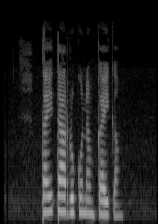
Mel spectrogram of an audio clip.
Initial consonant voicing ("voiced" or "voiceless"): voiceless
